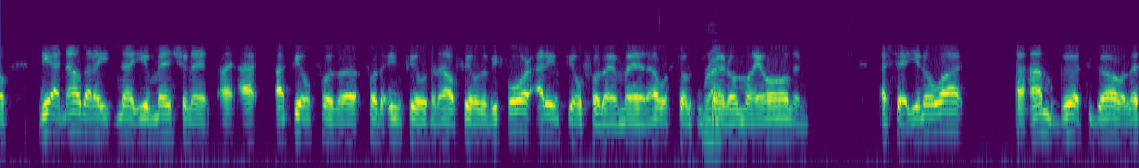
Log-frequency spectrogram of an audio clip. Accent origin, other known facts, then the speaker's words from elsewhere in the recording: Puerto Rico; I came from Puerto Rico and it was it's not cold at all over there.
